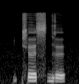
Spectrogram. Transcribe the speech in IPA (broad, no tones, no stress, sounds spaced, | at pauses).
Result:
c ɘ s ɡ ɘ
